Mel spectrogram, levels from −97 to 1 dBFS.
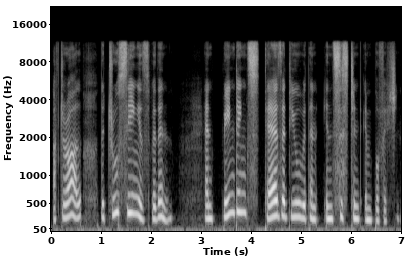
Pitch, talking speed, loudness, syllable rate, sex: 250 Hz, 135 wpm, -18 LUFS, 4.5 syllables/s, female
